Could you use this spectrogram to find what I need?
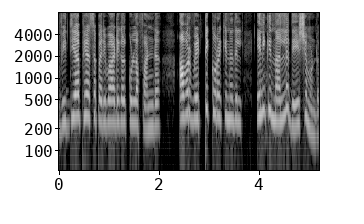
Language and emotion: Malayalam, angry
